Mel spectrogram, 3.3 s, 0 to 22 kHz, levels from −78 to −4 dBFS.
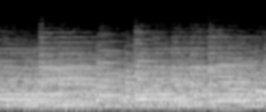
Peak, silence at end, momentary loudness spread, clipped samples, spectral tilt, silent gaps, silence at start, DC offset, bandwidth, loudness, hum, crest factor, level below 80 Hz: -2 dBFS; 0 s; 1 LU; under 0.1%; -6 dB/octave; none; 0 s; under 0.1%; 10.5 kHz; -14 LUFS; none; 12 dB; -44 dBFS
